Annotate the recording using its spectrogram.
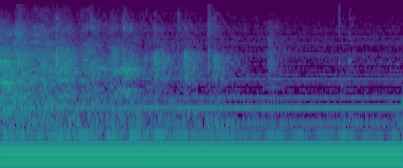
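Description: Quiet room tone through the church sound system: a steady electrical mains hum, with faint scattered ticks during the first two or three seconds.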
